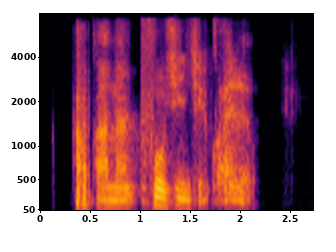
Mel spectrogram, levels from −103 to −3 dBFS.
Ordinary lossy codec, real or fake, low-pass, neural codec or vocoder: AAC, 32 kbps; fake; 7.2 kHz; codec, 16 kHz, 1 kbps, X-Codec, HuBERT features, trained on general audio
